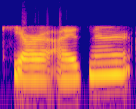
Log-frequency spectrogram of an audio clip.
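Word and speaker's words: Chiara Eisner: Kiara Eisner, I should get it. – Okay, and your name is spelled C-H-I-A-R-A, mm-hmm. and then Eisner is E-I-S-N-E-R.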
